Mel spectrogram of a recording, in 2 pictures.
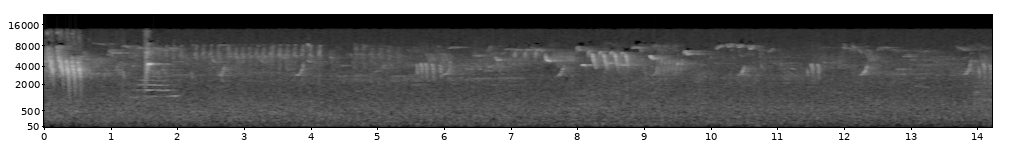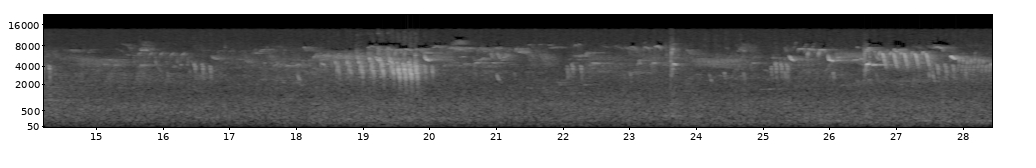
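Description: Wild birds chirping and trilling, short calls and quick rattling trills coming one after another, over a steady faint outdoor hiss. A sharp tick sounds about a second and a half in.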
